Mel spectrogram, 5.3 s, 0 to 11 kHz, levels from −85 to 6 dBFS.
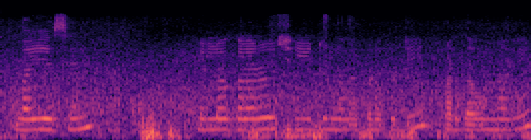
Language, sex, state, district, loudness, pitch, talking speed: Telugu, female, Andhra Pradesh, Guntur, -31 LUFS, 190 Hz, 90 wpm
